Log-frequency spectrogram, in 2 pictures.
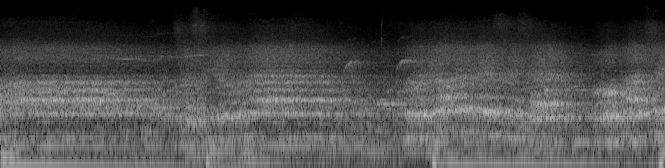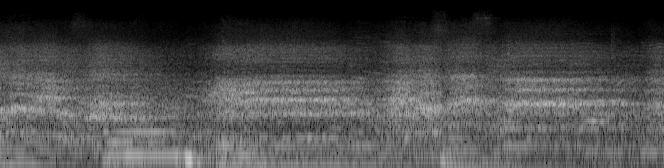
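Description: A concert crowd of several thousand people sings a demanding song together in unison during another band's break, their massed voices loud and continuous, sliding from note to note with a roaring, slightly blurred sound across the whole stretch.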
